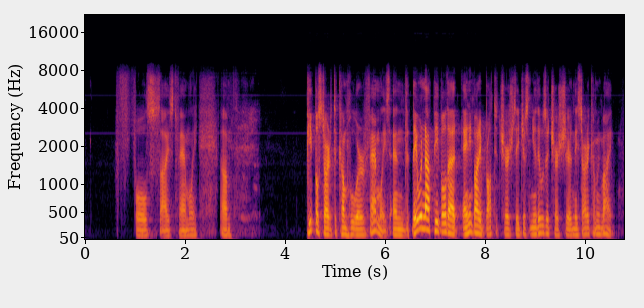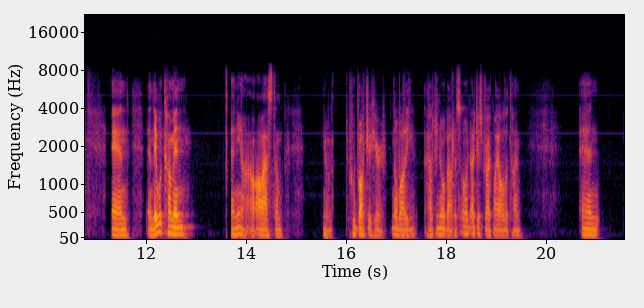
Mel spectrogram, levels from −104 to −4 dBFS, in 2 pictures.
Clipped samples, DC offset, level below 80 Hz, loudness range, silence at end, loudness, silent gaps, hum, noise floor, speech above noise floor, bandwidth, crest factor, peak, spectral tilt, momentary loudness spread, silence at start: under 0.1%; under 0.1%; -64 dBFS; 10 LU; 0.5 s; -30 LUFS; none; none; -82 dBFS; 52 dB; 8.8 kHz; 26 dB; -4 dBFS; -6 dB/octave; 16 LU; 0.65 s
